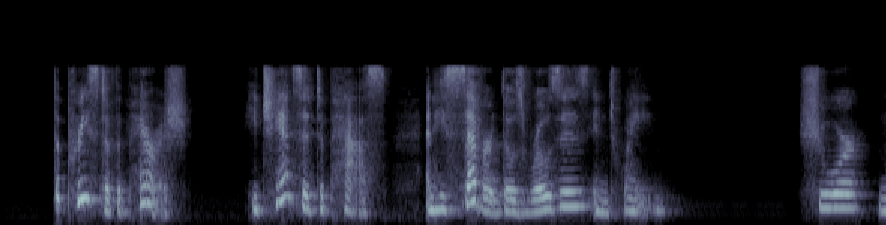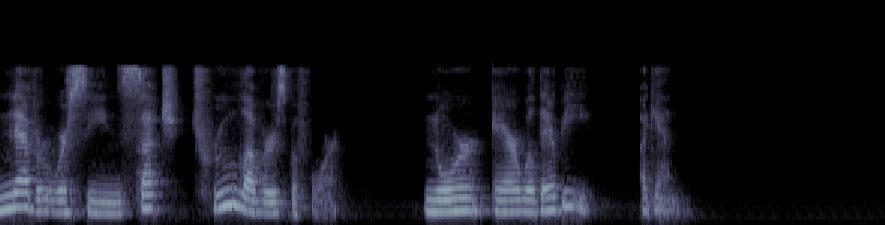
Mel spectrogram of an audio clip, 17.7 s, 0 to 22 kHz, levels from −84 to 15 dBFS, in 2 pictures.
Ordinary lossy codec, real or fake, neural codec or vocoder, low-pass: AAC, 32 kbps; fake; codec, 16 kHz, 0.4 kbps, LongCat-Audio-Codec; 7.2 kHz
